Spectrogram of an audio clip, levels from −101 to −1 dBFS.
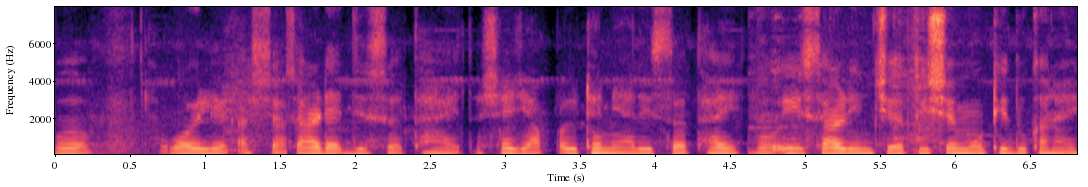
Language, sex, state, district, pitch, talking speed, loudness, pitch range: Marathi, female, Maharashtra, Dhule, 205 Hz, 125 wpm, -28 LUFS, 200-210 Hz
